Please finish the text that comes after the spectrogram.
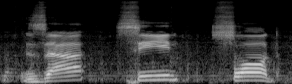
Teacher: ان 3 حروف زا، سین، صاد کو ادا کرتے وقت سیٹی کی طرح تیز آواز نکلتی ہے، اس لیے ان حروف کو حروف صفیریہ یعنی سیٹی والے حروف کہتے ہیں۔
